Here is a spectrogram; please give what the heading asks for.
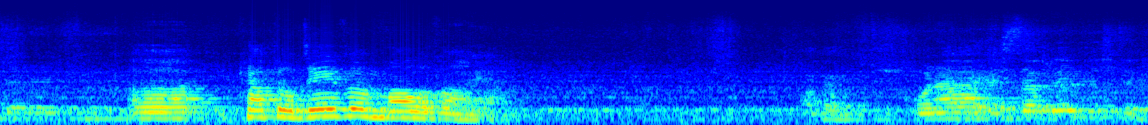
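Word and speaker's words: Kapildeva Malaviya: How do you pronounce that? Kapildeva Malavaya.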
